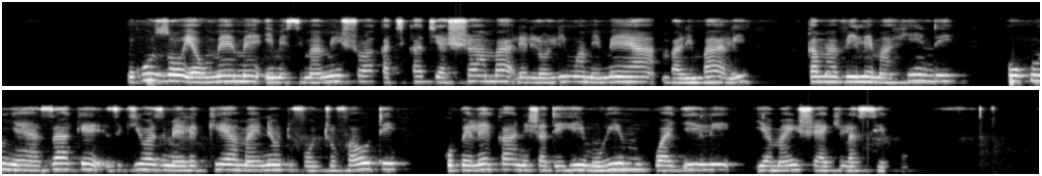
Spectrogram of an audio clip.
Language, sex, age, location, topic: Swahili, female, 36-49, Dar es Salaam, government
